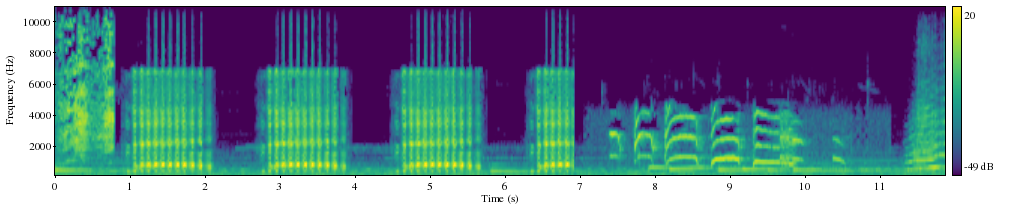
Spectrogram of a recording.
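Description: Goat bleating four times, each bleat long and quavering, about two seconds apart. Near the end a dog gives a run of short high whining calls, over background music.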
